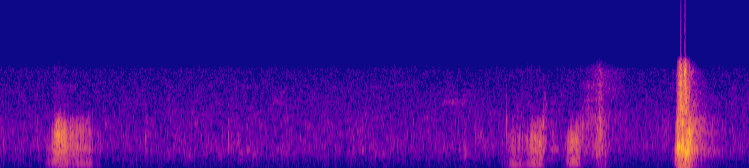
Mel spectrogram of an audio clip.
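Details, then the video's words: Great Pyrenees Smokey having fun on his couch indoors, giving a low grumbling woof, then a pause before softer growly barks and one sharp loud bark at the end. "Great Pyrenees smokey barking at couch"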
